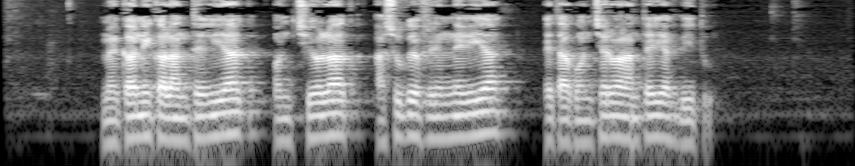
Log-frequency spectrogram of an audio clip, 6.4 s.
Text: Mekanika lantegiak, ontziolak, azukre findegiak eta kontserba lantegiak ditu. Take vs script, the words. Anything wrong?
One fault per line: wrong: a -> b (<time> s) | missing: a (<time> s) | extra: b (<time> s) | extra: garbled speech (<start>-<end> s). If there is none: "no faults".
no faults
